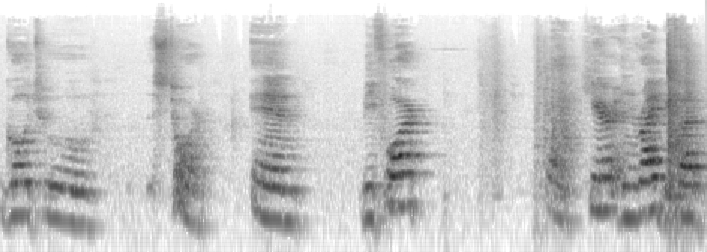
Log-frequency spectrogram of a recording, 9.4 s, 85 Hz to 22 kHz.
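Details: Adult man with aphasia after a massive stroke in September 2013 with right-side paralysis; speech lost completely, slowly regained through daily therapy, still struggles to get words out, worse when tired later in the day.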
